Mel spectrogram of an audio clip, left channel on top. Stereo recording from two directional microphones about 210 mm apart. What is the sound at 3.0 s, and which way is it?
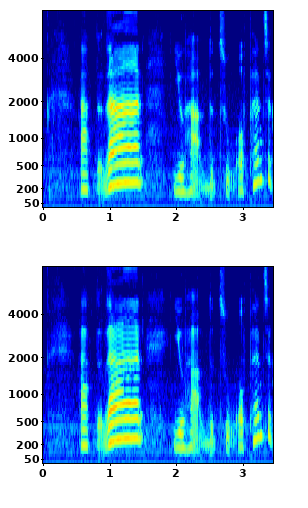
Speech, 60° left (ahead or behind).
